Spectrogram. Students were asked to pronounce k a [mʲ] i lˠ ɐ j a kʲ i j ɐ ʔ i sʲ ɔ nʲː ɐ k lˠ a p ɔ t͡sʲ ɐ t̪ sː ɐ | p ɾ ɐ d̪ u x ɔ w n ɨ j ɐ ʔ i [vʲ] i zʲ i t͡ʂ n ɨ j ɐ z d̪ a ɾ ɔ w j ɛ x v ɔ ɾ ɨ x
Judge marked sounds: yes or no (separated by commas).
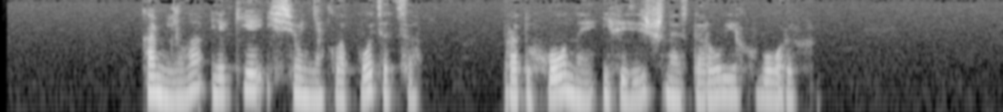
yes, no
